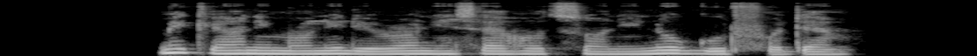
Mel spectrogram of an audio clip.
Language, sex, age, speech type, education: Nigerian Pidgin, female, 15-29, spontaneous, secondary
